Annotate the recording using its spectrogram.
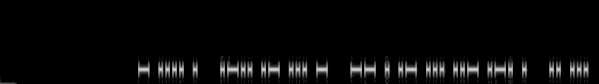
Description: Morse code, heard as a keyed tone, about 36 wpm, 700 Hz. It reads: THE LAST MEASURE IS
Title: Sentences from Top 1000 Words - Review Part 2 - 35wpm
